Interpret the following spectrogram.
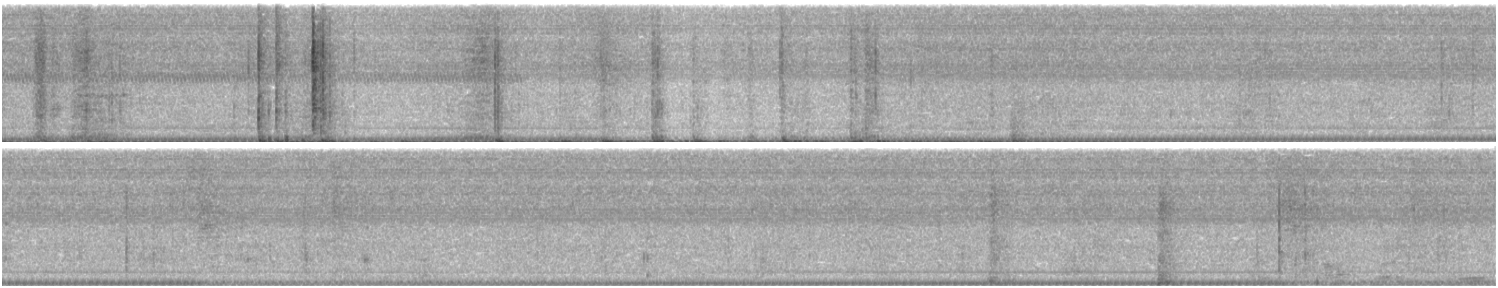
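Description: Handling noise through the tabletop: uneven low knocks and rumbling with a few clicks for about the first six seconds, then fading away, over a steady low electrical hum that runs throughout.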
